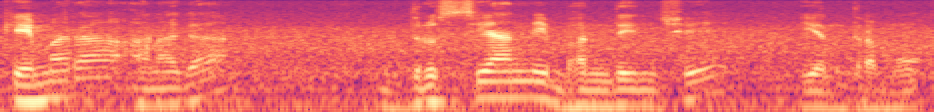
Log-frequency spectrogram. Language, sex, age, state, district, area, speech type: Telugu, male, 45-60, Andhra Pradesh, Nellore, urban, spontaneous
